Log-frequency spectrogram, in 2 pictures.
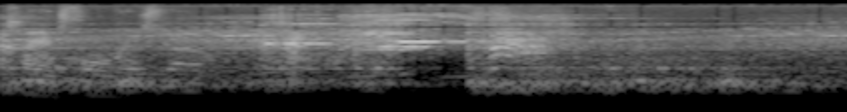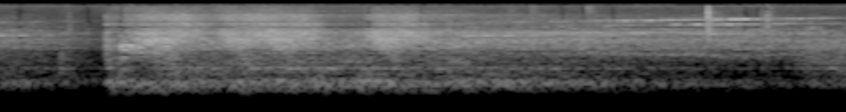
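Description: Quick whooshing game sound effects play through a television speaker.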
